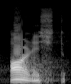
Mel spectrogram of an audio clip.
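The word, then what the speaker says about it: honest: ইউ R hour ঘন্টা অর্নেস্ট অর্নেস্ট এখানে এইচ উচ্চারণ দিতে হবে না তারপর অনারেবল অনারেবল তারপর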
